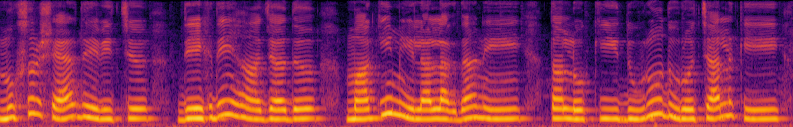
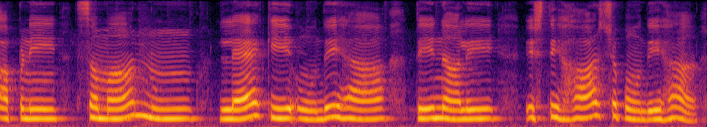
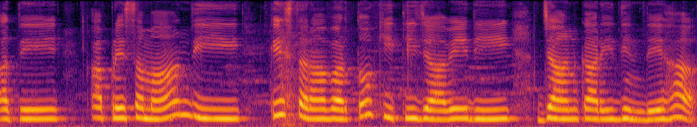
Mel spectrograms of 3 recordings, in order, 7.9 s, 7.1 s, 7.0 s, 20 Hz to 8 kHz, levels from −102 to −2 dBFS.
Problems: constant background noise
